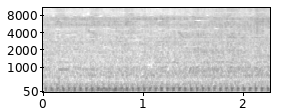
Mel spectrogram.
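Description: A small commuter motorcycle's engine running steadily with a rapid, even putter, harnessed in place of a bullock to drive a wooden sesame-oil press.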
